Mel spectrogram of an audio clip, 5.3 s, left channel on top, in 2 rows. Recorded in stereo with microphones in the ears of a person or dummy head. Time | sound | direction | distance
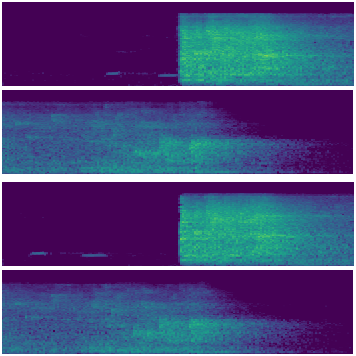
1.3 | a splash | 50° right (ahead or behind) | 2.0 m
